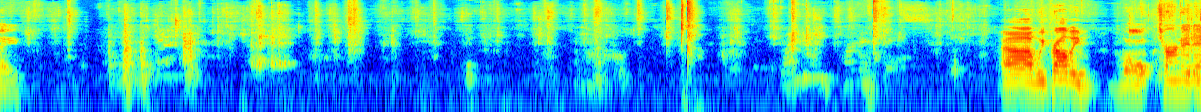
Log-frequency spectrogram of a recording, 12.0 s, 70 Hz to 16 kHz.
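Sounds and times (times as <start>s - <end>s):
rustling of handled objects: 0.0s - 12.0s.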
